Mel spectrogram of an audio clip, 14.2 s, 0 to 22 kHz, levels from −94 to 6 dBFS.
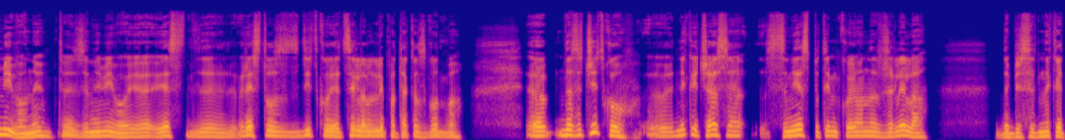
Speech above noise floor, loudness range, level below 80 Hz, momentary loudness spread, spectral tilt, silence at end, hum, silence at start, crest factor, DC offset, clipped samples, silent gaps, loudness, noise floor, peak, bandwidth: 35 dB; 1 LU; -54 dBFS; 9 LU; -6 dB/octave; 0 s; none; 0 s; 16 dB; under 0.1%; under 0.1%; none; -18 LUFS; -52 dBFS; -2 dBFS; 15.5 kHz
